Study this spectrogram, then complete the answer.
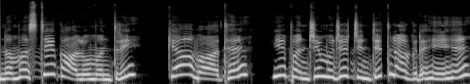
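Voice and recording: A woman puts on a cartoonish character voice. Her pitch is extremely high, and her pace is moderate.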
